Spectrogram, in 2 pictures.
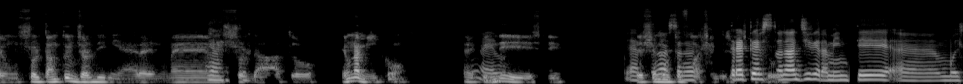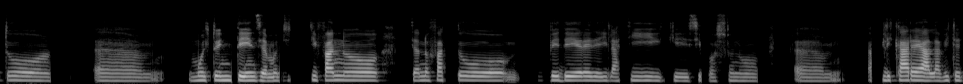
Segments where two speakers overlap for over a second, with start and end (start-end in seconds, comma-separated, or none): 6.3-7.9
